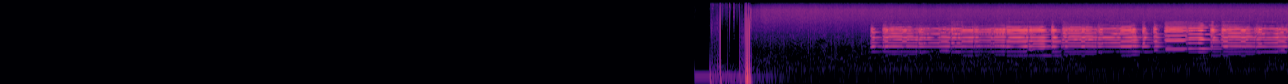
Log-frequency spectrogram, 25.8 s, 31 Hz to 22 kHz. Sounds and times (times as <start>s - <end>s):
Music: 17.4s - 25.7s.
